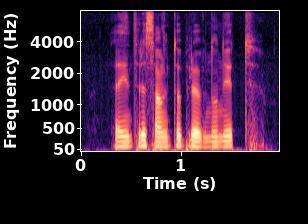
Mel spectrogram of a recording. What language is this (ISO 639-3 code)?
nor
